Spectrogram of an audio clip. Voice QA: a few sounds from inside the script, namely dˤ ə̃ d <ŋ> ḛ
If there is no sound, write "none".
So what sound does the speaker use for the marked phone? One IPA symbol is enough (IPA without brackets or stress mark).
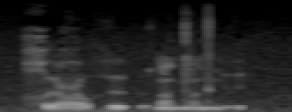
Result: ŋ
